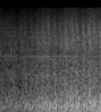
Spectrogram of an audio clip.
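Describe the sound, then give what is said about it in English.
A Black Hawk helicopter flying in Iraq, one of several ferrying the U.S. defense secretary's entourage, gives a steady, dense rushing roar for a brief moment, with no talking. “This is the sound of a Black Hawk helicopter, one of several used to ferry Defense Secretary Donald Rumsfeld and his entourage on their visit to Iraq last month.”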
